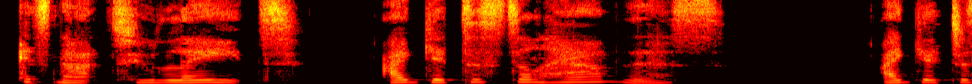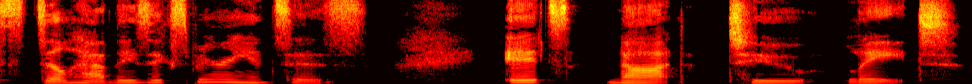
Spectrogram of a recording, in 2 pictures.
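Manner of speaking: gasped-in, slow wonder; awed relief. Acted. Speaker voicing happiness at getting a second chance, awed relief. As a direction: let it dawn on you slowly, drawing out each phrase. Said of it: "It's that feeling of".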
